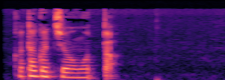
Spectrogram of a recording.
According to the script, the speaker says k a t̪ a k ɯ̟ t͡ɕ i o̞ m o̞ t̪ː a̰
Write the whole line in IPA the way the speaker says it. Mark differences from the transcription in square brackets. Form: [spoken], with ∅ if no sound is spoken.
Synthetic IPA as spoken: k a t̪ a [ɡ] ɯ̟ t͡ɕ i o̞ m o̞ t̪ː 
